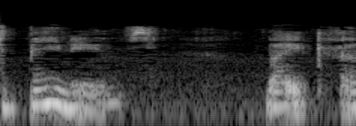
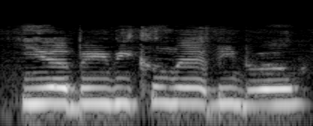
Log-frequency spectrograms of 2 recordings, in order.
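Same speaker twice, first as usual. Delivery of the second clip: imagined sleazy guy; 2 semitones higher, 5 dB louder than usual. Retold or imitated. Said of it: "He didn't say that, but in my head he did".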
